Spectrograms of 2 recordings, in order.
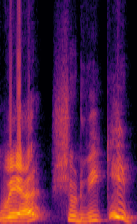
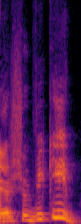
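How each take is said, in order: First: Each word slowed right down for learners; slow repeat. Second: Said in the usual way. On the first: Shown as a demonstration. Teacher repeating the phrase slowly for students. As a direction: spell it out slowly so students catch it.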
